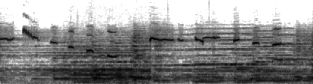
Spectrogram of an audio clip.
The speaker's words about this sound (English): With a yodel like a church bell's chime. Yodel, and a whistle bright as polka time.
